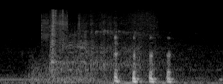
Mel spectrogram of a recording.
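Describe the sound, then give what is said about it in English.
A hotwired tow truck engine turns over with a quick burst of noise followed by four rhythmic, chugging cranks as it catches, fairly loud, with no voices. “You wouldn't have thought a tow truck would be that easy to hotwire.”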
